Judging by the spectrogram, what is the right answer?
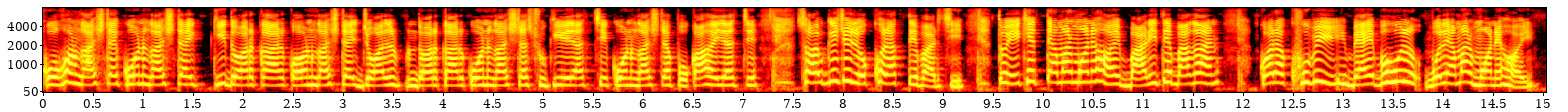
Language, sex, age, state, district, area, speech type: Bengali, female, 18-30, West Bengal, Purba Medinipur, rural, spontaneous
